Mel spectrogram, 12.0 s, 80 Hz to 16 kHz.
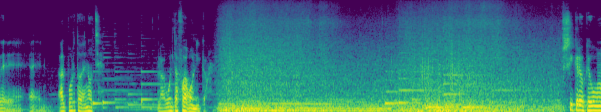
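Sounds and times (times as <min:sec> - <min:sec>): background music of held notes: 0:00.6 - 0:04.3, 0:07.1 - 0:11.1
wind rushing: 0:04.3 - 0:11.3
rough sea around boat: 0:04.3 - 0:11.4.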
